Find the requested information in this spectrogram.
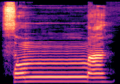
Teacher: मीम के ऊपर तशदीद आ गई, यहाँ पे गुन्ना होगा, नाक में थोड़ी देर आवाज़ को भिन भिनाएंगे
